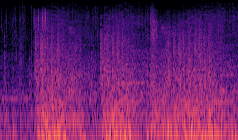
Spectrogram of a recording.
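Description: Machine gun turrets in Factorio rattle off sustained bursts of rapid fire, a dense continuous clatter that cuts in after a brief lull and keeps going loud to the end.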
